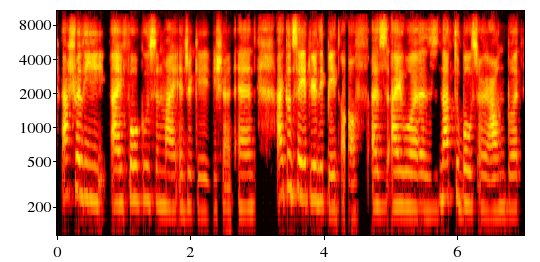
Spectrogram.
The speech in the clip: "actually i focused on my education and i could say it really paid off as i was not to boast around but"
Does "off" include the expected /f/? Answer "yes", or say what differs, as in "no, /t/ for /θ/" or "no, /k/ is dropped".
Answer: yes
